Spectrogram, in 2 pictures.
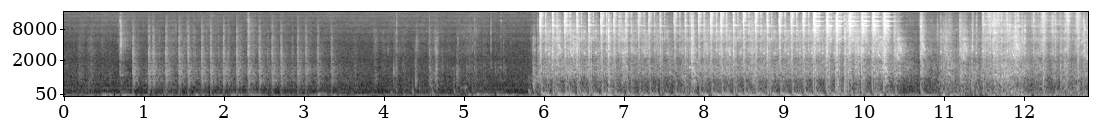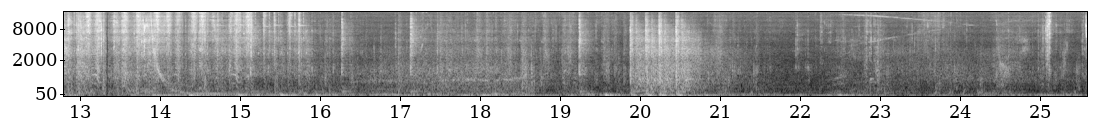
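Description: Gunfire from a Fortnite match, with rapid bursts of automatic shots crackling in dense clusters over a long stretch amid busy game sounds, fairly loud and mostly without talking.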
